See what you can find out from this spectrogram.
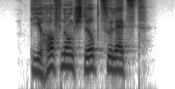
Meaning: hope springs eternal
- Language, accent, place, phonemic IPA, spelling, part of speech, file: German, Germany, Berlin, /di ˈhɔfnʊŋ ˈʃtɪʁpt tsuˈlɛtst/, die Hoffnung stirbt zuletzt, phrase, De-die Hoffnung stirbt zuletzt.ogg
